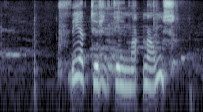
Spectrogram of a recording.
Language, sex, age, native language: Icelandic, female, 9, Icelandic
